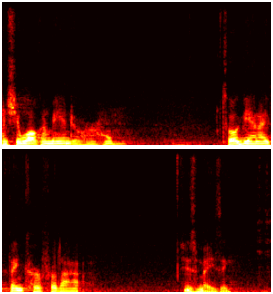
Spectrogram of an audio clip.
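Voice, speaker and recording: Delivered at a very fast pace yet with long, frequent pauses, the voice has a dark, mellow tone and vocal fry. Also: woman. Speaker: transgender woman giving a talk. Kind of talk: talk with audience questions.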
